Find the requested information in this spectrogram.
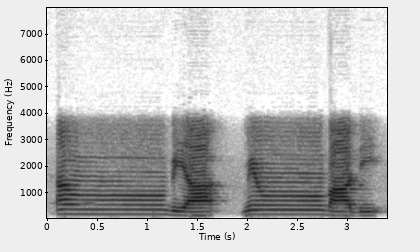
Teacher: ہونٹ پورا ملائے بغیر میم کی طرح آپ پڑھیں گے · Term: قلب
